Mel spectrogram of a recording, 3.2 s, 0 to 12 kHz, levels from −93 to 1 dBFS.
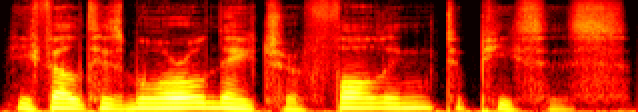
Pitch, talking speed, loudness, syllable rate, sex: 135 Hz, 150 wpm, -16 LUFS, 4.3 syllables/s, male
